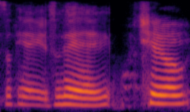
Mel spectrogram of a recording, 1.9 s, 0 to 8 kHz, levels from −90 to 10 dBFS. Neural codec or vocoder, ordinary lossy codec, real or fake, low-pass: codec, 16 kHz, 2 kbps, FreqCodec, larger model; none; fake; none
